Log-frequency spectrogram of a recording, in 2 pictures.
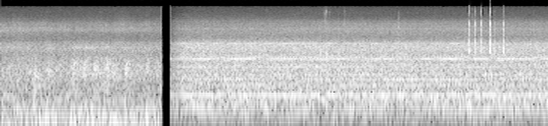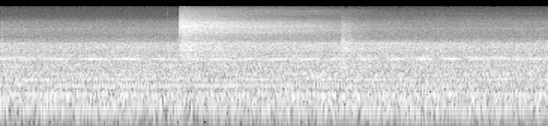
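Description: A Renfe Cercanías electric commuter train. For the first two seconds it is heard from inside a moving carriage as a low rumble. After a sudden cut, a stopped train hums steadily beside an underground platform with held tones from its onboard equipment, a few light clicks, and a hiss that starts about ten seconds in and lasts a couple of seconds.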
